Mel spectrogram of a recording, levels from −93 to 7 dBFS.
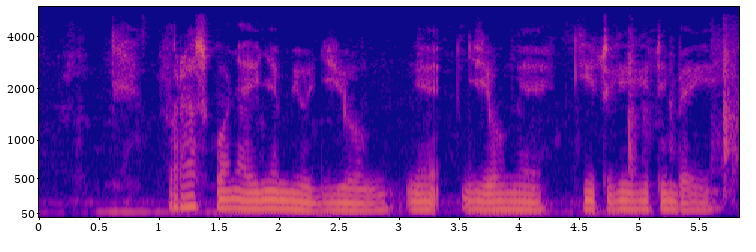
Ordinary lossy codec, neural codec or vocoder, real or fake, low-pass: none; none; real; 5.4 kHz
